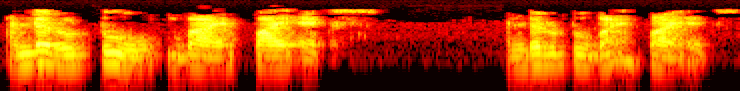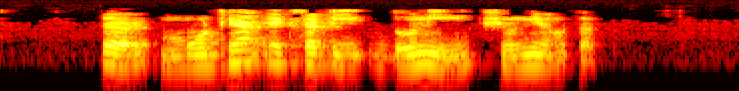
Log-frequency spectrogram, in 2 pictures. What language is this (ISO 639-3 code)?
mar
